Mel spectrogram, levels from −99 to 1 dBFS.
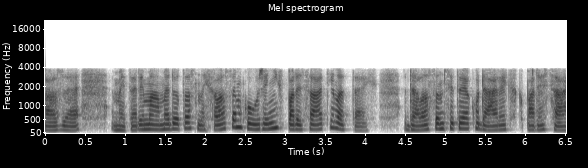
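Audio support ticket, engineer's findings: No faults found; speech arrives over a standard G.711 telephone path, band held to roughly 250 Hz–3.6 kHz with nothing above 3.7 kHz, as expected for a 64 kbps line.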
